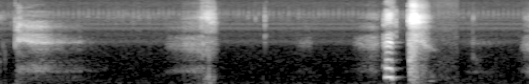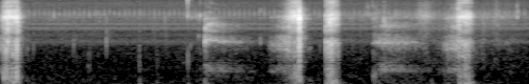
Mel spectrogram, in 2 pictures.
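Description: A run of sharp, explosive sneezes with short breathy intakes between them: repeated sneezing.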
